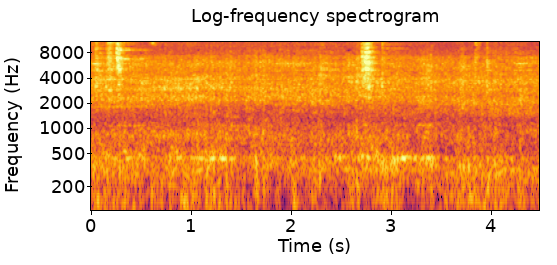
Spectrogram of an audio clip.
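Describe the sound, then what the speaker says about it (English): An East Midlands Railway regional diesel train pulling out of Manchester Piccadilly: a steady low engine rumble and rolling noise, loud and continuous, with faint high squeals from the wheels. "there is an EMA regional up there that's now departing"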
